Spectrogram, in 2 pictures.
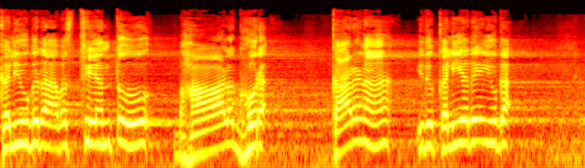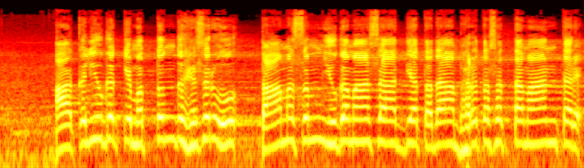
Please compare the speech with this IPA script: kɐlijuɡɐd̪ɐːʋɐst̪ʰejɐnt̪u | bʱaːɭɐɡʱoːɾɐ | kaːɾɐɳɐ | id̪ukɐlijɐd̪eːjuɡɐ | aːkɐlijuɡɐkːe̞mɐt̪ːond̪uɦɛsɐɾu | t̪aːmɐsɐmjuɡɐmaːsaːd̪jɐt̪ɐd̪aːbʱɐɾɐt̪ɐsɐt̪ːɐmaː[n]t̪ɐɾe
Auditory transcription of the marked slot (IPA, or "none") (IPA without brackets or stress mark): n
